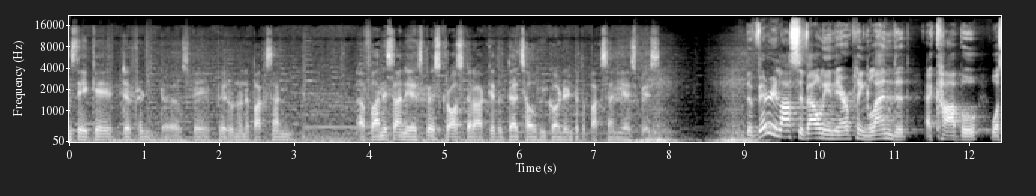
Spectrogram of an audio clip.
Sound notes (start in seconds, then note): 7.2 whooshing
